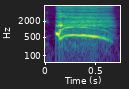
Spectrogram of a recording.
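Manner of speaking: high, dramatic mock gasp; sharp intake of appalled breath; shocked gasp. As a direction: gasp in exaggerated horror. Acts out shocked reaction to child.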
